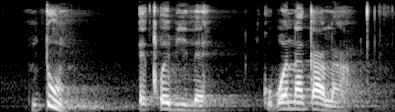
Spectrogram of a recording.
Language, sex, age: Xhosa, male, 33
